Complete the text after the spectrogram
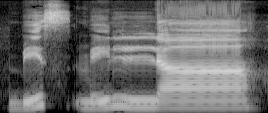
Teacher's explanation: یہاں پہ اللہ عز و جل کے نام سے پہلے جو حرف ہے میم ہے اور اس کے نیچے جو علامت لگی ہوئی ہے لائن، یہ جو نشانی ہے اس کا نام گرین کلر سے جو دکھ رہی ہے اس کا نام زیر ہے۔ یہاں یہ زیر ہونے کی وجہ سے لفظ اللہ عز و جل یعنی اسم جلالت اللہ عز و جل کو باریک پڑھیں گے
